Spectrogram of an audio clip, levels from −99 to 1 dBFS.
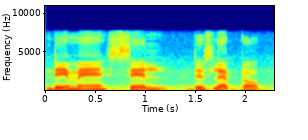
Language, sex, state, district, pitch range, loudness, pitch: English, male, Arunachal Pradesh, Lower Dibang Valley, 115-145 Hz, -14 LUFS, 130 Hz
